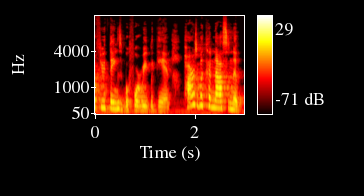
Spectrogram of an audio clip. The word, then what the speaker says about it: Parivrtta Parsvakonasana: It's pronounced Parivrtta Parsvakonasana, and it has 5 vinyasas, and the Drishti is the fingers, Hastagrai, Drishti. Now let's talk about a few things before we begin. Pars-vah-ko-NAHS-anna B is a very challenging asana, okay?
